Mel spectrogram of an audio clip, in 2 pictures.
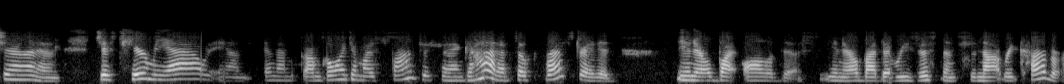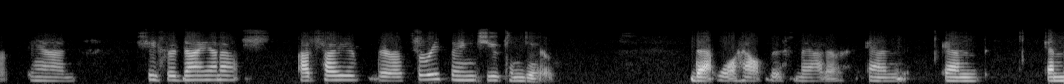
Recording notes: ACIM Daily Conference Call.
